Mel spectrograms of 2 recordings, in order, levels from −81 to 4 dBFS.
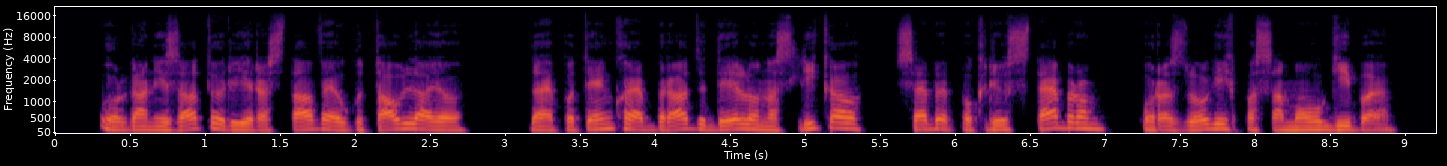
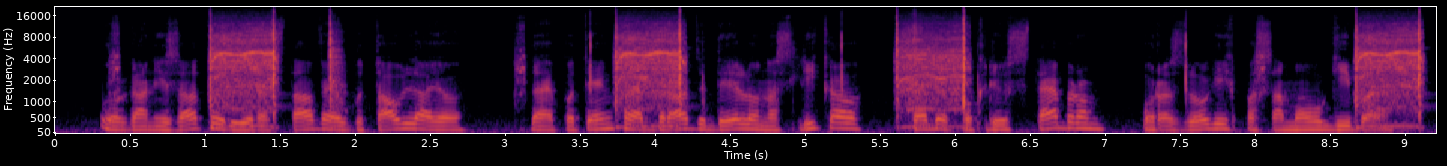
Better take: first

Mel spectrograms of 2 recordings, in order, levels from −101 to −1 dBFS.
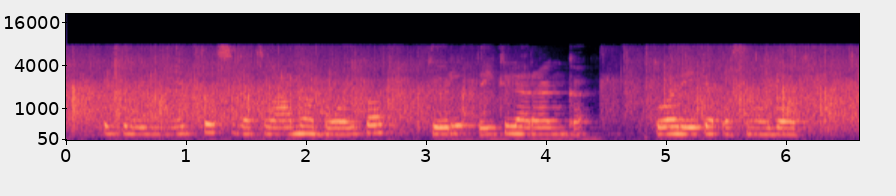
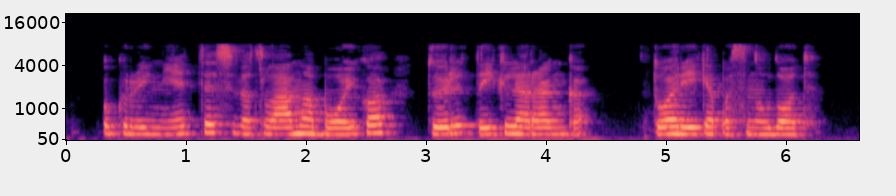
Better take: second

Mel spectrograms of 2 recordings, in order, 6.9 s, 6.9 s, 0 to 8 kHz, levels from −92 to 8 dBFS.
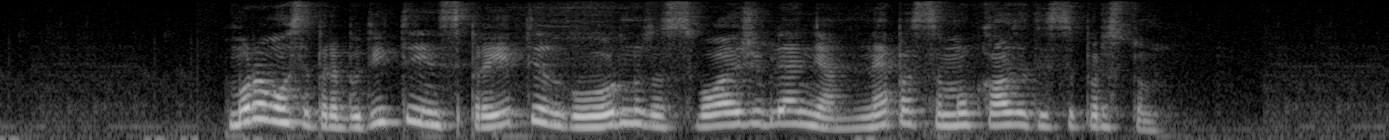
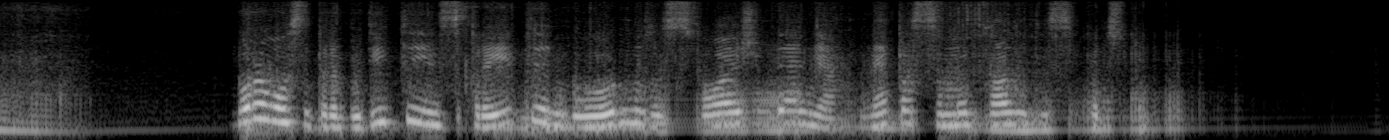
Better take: first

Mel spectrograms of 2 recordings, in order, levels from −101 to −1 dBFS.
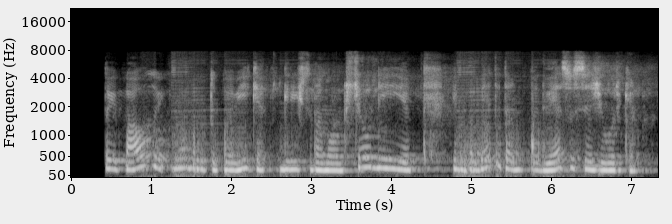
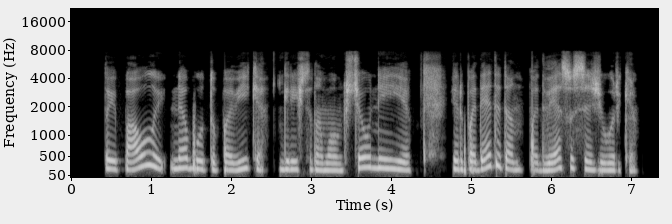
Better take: second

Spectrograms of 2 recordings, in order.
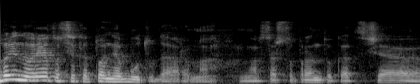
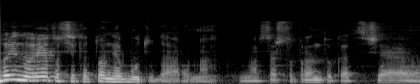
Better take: first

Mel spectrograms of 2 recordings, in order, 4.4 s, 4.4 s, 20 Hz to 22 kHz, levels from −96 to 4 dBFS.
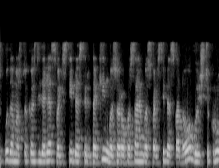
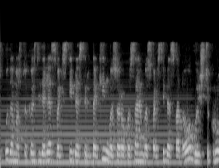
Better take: first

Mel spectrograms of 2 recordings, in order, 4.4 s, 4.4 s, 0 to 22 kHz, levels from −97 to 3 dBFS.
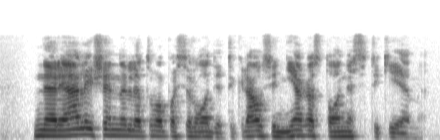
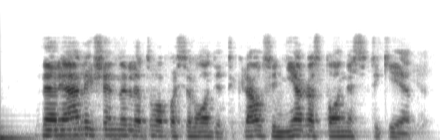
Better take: first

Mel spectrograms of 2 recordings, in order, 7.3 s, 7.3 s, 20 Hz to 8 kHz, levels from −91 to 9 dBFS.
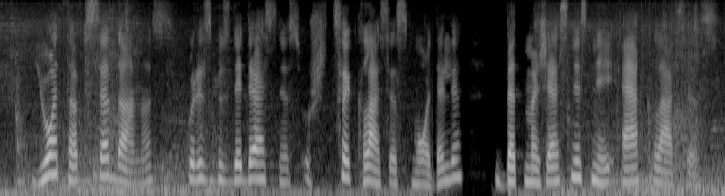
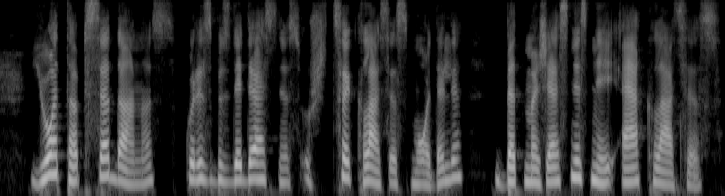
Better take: second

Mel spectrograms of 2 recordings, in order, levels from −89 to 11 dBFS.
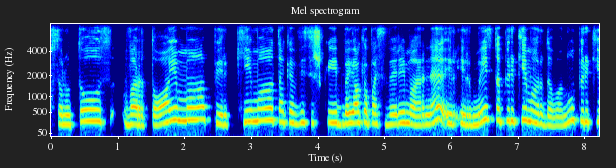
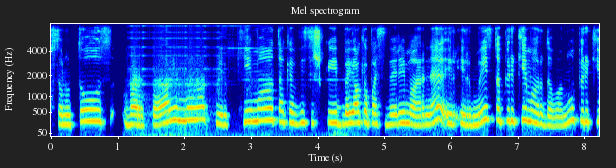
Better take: first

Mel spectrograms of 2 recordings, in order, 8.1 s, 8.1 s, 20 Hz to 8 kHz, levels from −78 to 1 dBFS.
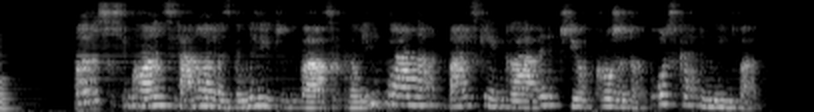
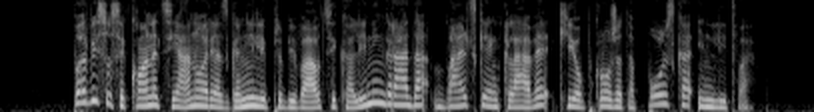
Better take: second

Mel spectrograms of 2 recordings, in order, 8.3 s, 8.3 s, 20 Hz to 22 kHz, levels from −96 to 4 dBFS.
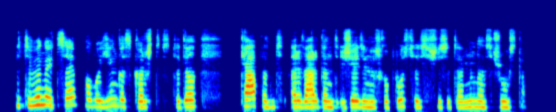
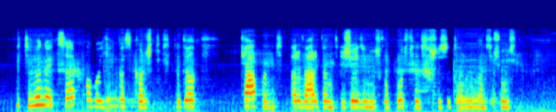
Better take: first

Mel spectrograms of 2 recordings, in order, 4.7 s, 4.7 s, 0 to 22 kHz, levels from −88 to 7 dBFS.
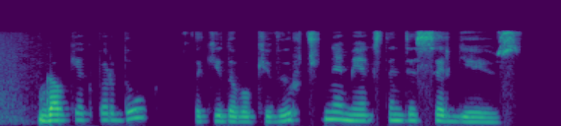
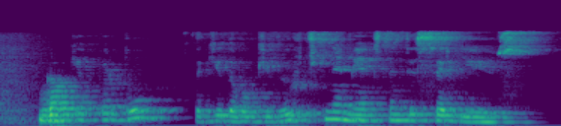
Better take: first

